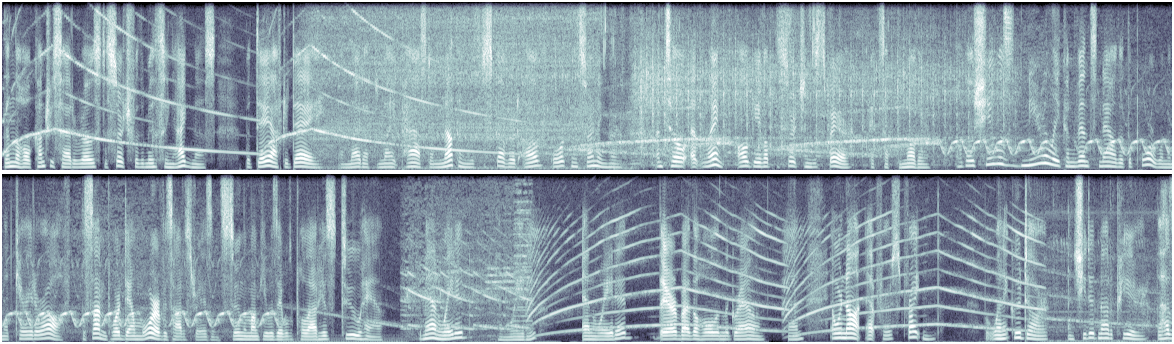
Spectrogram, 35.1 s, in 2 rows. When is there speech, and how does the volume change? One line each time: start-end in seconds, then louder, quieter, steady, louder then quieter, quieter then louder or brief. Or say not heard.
0.0-35.0 steady.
